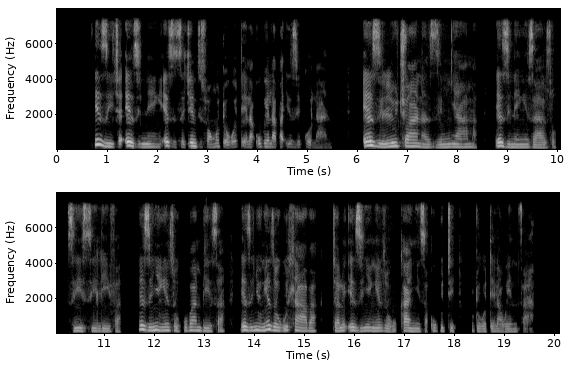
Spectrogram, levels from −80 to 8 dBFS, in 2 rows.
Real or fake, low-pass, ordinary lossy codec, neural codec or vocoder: fake; 7.2 kHz; AAC, 48 kbps; vocoder, 22.05 kHz, 80 mel bands, Vocos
